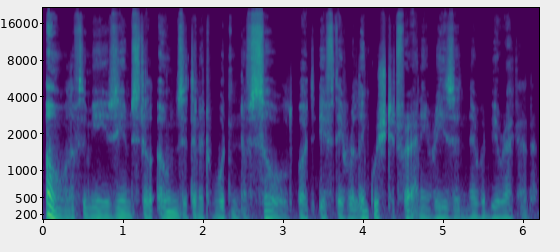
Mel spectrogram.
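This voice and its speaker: A man as a low, husky, suave vampire. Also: fairly even intonation. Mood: fond, persuasive. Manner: measured, wry, formal wording. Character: suave, sentimental male vampire, tired and scheming. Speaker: voice actor in an audio roleplay. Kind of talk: scripted intimate audio roleplay, one side of a conversation.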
